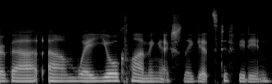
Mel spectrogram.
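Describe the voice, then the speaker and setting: A woman with an Australian accent, dry and close with no echo, against a quiet background. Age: 40s. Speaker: climbing dietitian and co-host. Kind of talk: casual chat.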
